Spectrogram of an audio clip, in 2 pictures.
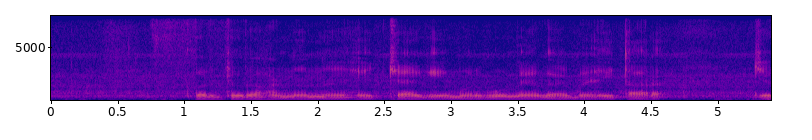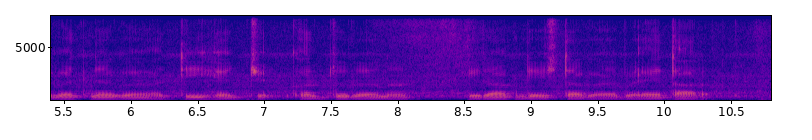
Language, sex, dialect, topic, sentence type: Kannada, male, Dharwad Kannada, agriculture, statement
